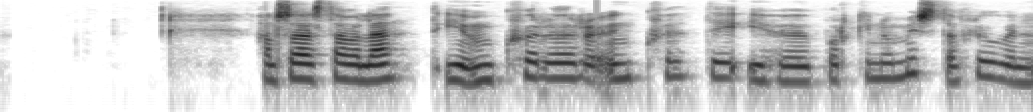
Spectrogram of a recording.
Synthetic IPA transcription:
hansaɣðɪst̪havaɾlɛn̥t̪iʏmkʰvɛɾðʏɾʔʏ̰ɥŋkʰvɛðt̪ɪʔiɦœːvʏpɔɾ̥cɪnɔmɪst̪afl̥uɣvɪlɪn

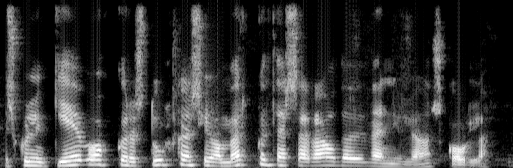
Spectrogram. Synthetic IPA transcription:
skɔːlʏncɛːvaɔhkʏɾaðst̪ul̥kansɛawmœr̥kʏmθɛsːaraːwðaʏvɛnːjʏlœ̰ːɣansko̰ːwla̰

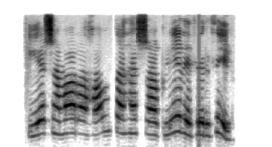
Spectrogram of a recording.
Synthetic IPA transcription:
jɛɾ̥sɛmvaːɾaðhawlt̪aθɛsːaːwkʰlɪːðɪfɪɾɪɾ̥θɪx

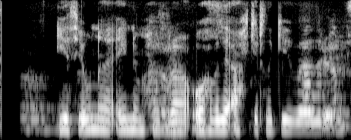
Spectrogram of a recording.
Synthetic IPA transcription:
jɛθjoːwnaðɪʔeːjnʏmharːaʔɔ̰ɣɦavðɪ̰ʔahcɛr̥t̪acɪːvaɛðɾʏ̰

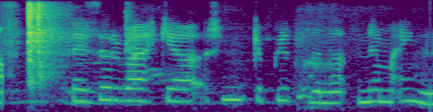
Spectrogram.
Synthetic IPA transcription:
θejθʏɾvaɛhcɪaðr̥iŋcapjœt̪lɪnːanʏːmaʔejnɪ

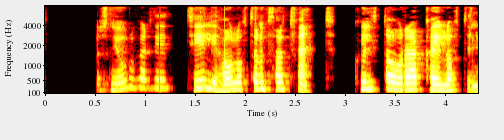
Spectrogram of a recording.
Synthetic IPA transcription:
ɛḁst̪joːwɾʏvɛɾðɪt̪ʰɪliɦaːwlɔwt̪aɾnʏmθaɾt̪ʰvɛn̥t̪ | kʰʏlt̪awɾaːkʰailɔht̪ɪnːʏ̥

